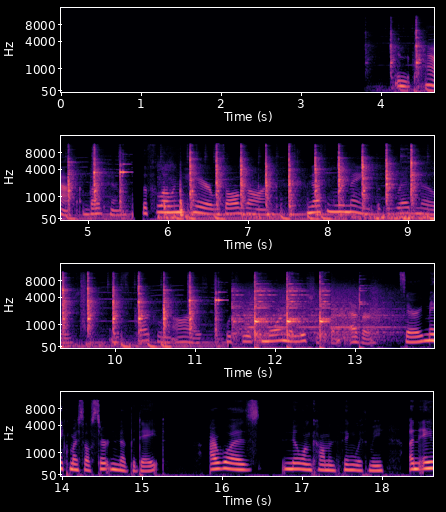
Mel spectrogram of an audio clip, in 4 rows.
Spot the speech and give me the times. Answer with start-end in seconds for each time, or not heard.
4.2-18.6.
